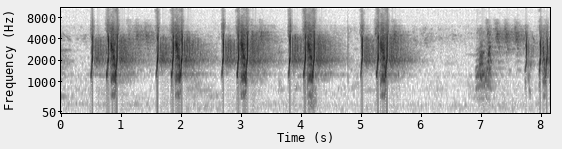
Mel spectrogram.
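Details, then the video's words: Quail heard at night delivering a steady run of loud three-note phrases, each roughly a second apart, with a burst of rougher chirps at the close. "2023 batair Bulara"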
